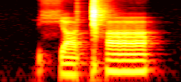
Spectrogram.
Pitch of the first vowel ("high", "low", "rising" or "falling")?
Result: low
